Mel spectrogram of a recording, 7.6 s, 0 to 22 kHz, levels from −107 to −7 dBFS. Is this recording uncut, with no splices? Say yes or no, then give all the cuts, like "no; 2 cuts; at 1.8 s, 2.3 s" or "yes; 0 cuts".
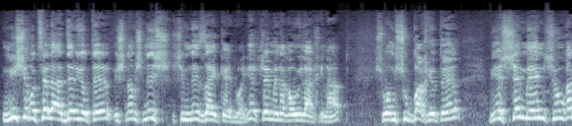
yes; 0 cuts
